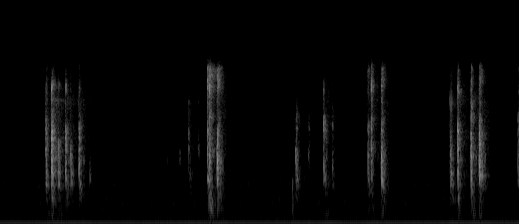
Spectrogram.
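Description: Computer keyboard being typed on: short, irregular bursts of key clicks with gaps between them.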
